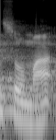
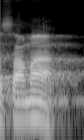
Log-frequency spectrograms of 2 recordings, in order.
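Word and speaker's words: سُمًا: Kemudian suma ini bacanya suma gitu ya. Jangan dibaca ya. Artinya ini dibaca suma dan suma di sini artinya artinya nama afan artinya nama gitu ya. Suma artinya nama jangan dibaca sama katakanlah ditakdirkan samain.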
